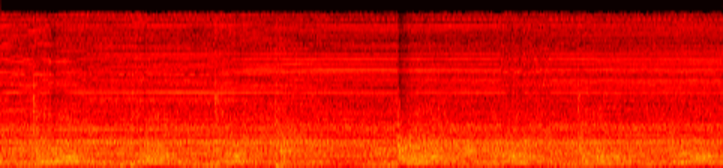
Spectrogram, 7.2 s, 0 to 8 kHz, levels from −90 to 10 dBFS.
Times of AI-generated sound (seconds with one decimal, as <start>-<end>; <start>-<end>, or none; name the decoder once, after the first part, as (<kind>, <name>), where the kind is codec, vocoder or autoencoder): 5.0-5.5 (autoencoder, DAC-VAE)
